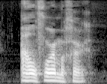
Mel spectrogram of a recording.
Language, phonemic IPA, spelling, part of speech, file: Dutch, /alˈvɔrməɣər/, aalvormiger, adjective, Nl-aalvormiger.ogg
- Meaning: comparative degree of aalvormig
